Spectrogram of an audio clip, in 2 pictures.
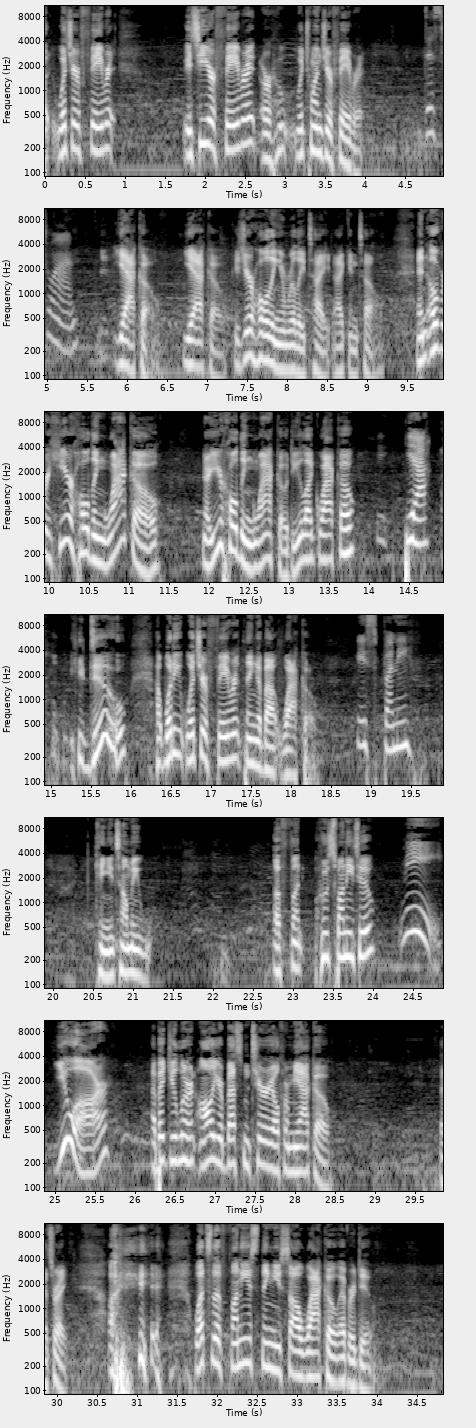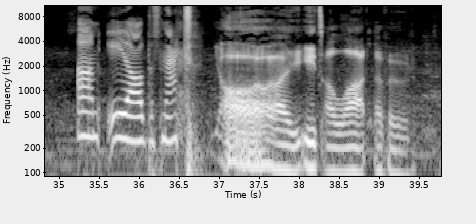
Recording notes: Animaniacs in Concert- San Diego 2019. Some interviews with fans of Animaniacs.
